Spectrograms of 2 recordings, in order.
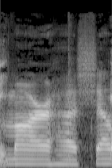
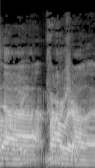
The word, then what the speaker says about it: Mahershala: Mahershala. – It's Mahershala Ali.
